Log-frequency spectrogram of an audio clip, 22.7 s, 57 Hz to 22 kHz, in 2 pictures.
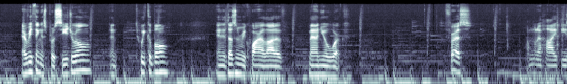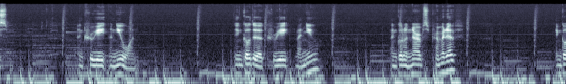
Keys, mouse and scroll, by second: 0.5 alt+click, 1.3 alt+click, 1.9 click, 2.4 click, 2.8-3.2 alt+drag, 7.7 click, 9.9 shift+click, 11.2 click, 12.3 shift+click, 16.8 click.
